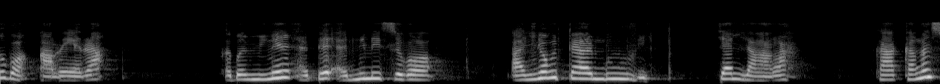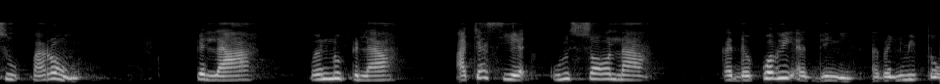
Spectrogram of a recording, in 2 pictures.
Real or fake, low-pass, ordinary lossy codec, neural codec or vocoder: fake; 7.2 kHz; MP3, 64 kbps; codec, 16 kHz in and 24 kHz out, 1.1 kbps, FireRedTTS-2 codec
